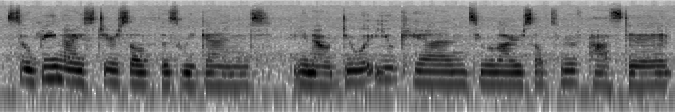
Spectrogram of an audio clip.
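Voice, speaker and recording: A woman with a slightly low voice speaks as a tarot reader addressing her viewers. Her delivery is unhurried, gentle and consoling, with informal, chatty phrasing. She sounds somewhat distant from the microphone. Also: steady tone. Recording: distant mic, faint background noise.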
